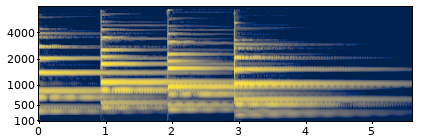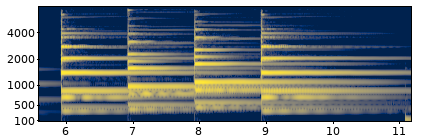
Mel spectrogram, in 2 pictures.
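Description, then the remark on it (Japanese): A school bell chime plays alone at the end of a class, eight ringing tones in two phrases of four, each note struck cleanly and left to decay slowly before the next. “鐘が鳴ってしまいましたね。では、今回の授業を終わりにします。”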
